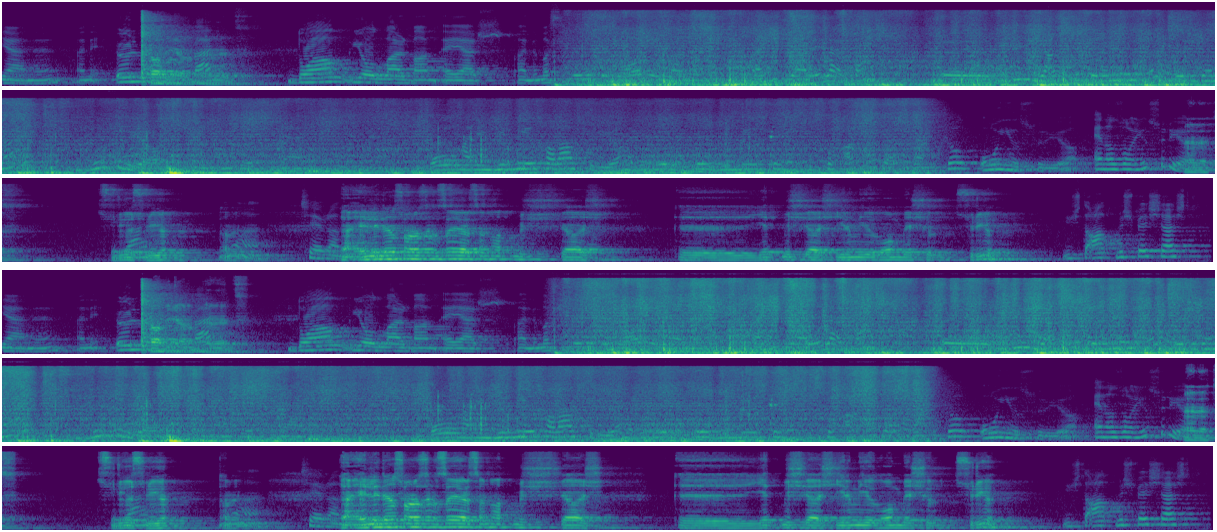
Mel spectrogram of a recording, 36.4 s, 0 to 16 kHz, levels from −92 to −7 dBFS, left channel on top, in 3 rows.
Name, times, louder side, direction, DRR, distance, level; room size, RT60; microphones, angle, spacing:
voice 1, 0.0-2.2 2.9-7.2 7.5-9.1 9.4-12.5 12.9-15.4 15.8-15.9 16.4-24.1 25.4-25.8 26.4-26.9 27.3-28.1 34.9-36.1, equal, 5° left, 4 dB, 2.1 m, -48 dB
sound 1, 1.4-3.1, right 3 dB, 10° right, 0.9 m, -45 dB
voice 2, 1.5-2.3 24.0-24.4 25.2-26.0 26.4-26.7 27.7-30.3 31.0-34.2, right 3 dB, 80° right, 5 dB, 2.4 m, -38 dB
sound 2, 5.5-21.5, right 2 dB, 50° right, 1.7 m, -36 dB
27.5 x 20.0 x 9.4 m, 1.2 s
head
